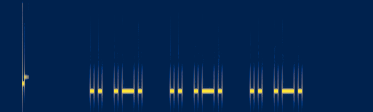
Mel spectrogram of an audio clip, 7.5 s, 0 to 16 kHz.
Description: Morse code, heard as a keyed tone, about 15 wpm, 700 Hz. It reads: IR IR IR
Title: Multi-letter Phonemes Repeated 3x 15wpm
